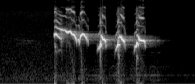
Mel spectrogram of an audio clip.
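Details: Orange-headed thrush singing a lure phrase meant to get other birds singing: a fast string of about five loud, rich, slurred whistles in roughly one second, each note bending down.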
